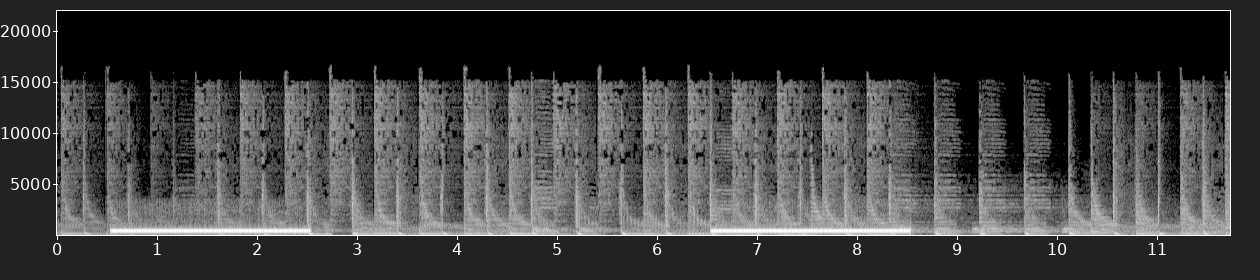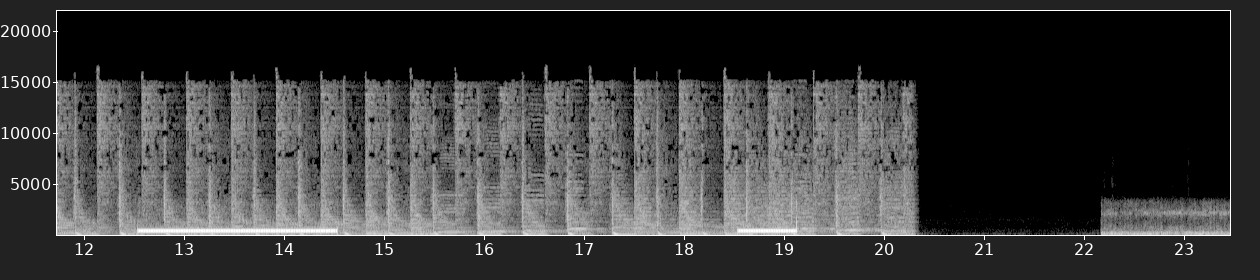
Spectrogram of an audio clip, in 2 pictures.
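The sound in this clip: A telephone line rings out on a call to an older number: four steady, low ringback tones of about two seconds each, the last cut short, with busy noise between them, then a brief silence and a faint tone.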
